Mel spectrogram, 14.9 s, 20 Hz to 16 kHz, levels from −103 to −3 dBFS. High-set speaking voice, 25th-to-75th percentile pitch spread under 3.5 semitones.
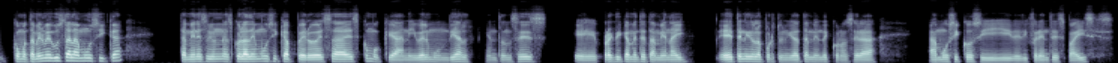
No: low, 125 Hz; average, 3.1 semitones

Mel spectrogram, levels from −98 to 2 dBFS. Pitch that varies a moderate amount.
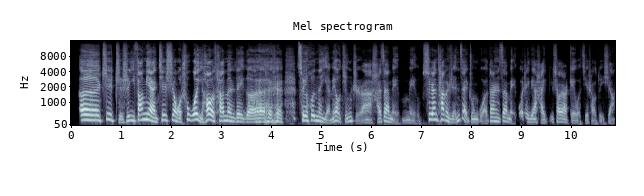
No: wide, 6.8 semitones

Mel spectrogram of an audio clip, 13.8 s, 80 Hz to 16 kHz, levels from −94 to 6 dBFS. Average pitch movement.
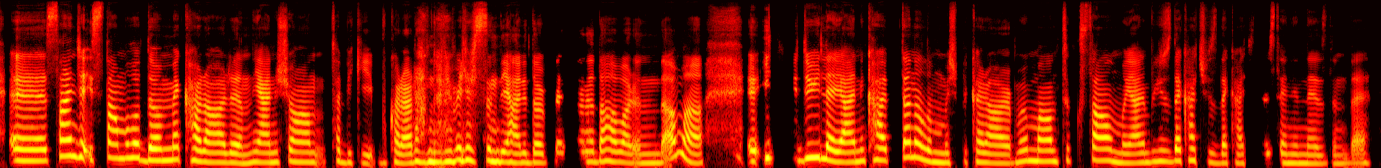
Yes: average, 3.6 semitones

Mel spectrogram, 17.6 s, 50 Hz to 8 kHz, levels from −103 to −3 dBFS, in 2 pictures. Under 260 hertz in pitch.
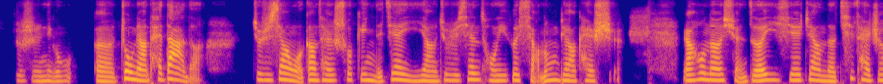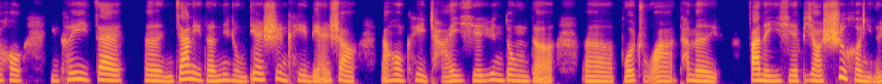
Yes: medium, 185 Hz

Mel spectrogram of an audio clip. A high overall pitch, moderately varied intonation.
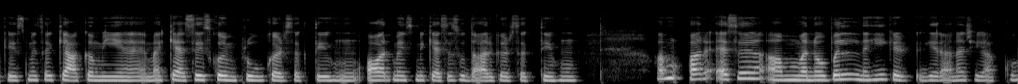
No: high, 195 Hz; narrow, 1.8 semitones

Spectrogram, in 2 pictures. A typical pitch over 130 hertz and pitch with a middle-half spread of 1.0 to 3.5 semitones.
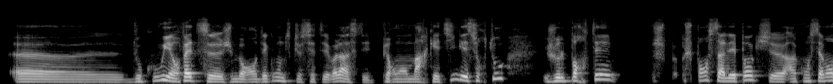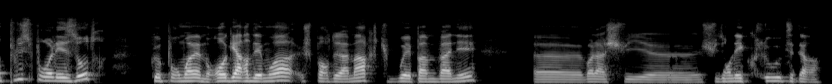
No: medium, 140 Hz; average, 5.2 semitones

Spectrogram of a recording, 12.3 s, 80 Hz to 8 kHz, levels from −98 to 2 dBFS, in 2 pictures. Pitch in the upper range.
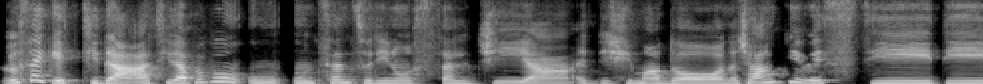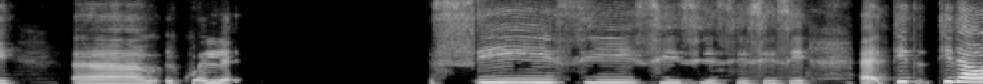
Yes: high, 225 Hz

